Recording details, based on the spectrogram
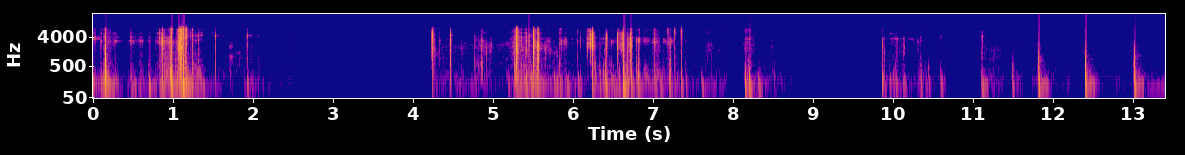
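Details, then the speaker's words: Softer hollow taps from self-percussion over the lung, upper chest, demonstrated live in a semiology class after the abdomen, heard softer than tympany; normal resonant percussion note "Sí, se escuchaba más suavecito. Ese es el resonante, ese era mi pulmón."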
